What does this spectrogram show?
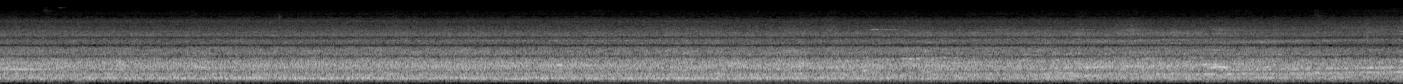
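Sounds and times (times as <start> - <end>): electric train humming and hissing: 0.0 - 14.0.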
